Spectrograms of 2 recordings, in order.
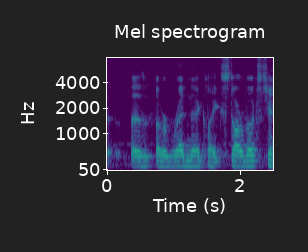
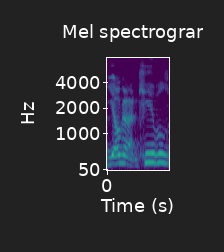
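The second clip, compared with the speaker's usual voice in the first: higher hammed-up Southern twang; 7 semitones higher than usual. Playing redneck customer at counter.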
